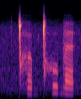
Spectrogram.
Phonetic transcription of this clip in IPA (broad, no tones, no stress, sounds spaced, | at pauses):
ǀʰ ɵ b ǀʰ u b ɛ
